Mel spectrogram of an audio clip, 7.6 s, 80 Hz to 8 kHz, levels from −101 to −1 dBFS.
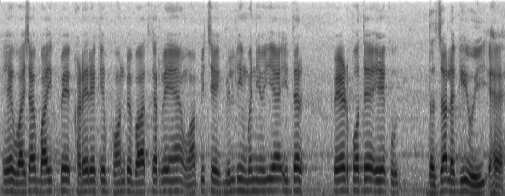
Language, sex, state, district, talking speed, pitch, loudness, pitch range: Hindi, male, Rajasthan, Bikaner, 230 wpm, 160 Hz, -15 LUFS, 145-165 Hz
